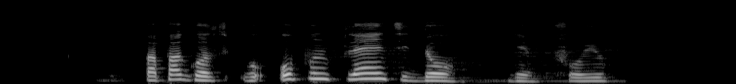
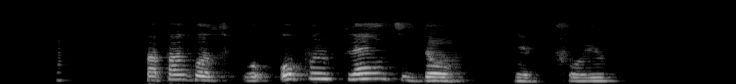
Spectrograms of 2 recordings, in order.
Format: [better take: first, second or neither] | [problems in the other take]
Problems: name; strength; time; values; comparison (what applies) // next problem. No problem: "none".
first | noise reduction (neural mask model DeepFilterNet 3)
